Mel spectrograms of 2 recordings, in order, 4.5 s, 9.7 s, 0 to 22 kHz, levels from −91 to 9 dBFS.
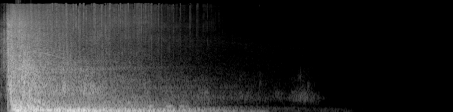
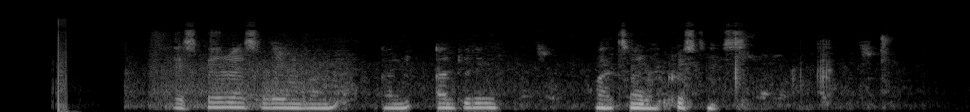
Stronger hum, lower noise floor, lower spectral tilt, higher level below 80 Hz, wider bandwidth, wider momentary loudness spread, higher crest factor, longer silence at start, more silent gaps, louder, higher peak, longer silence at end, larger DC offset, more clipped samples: neither; about the same, -82 dBFS vs -79 dBFS; second, -4.5 dB/octave vs -7.5 dB/octave; first, -20 dBFS vs -68 dBFS; first, over 20 kHz vs 7.4 kHz; first, 23 LU vs 20 LU; about the same, 18 dB vs 18 dB; second, 0 s vs 0.55 s; neither; first, -15 LUFS vs -34 LUFS; first, 0 dBFS vs -18 dBFS; first, 2.55 s vs 0.85 s; neither; neither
